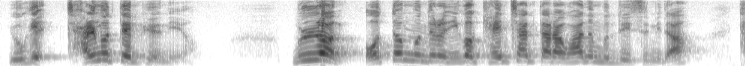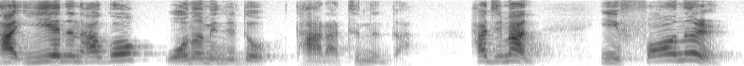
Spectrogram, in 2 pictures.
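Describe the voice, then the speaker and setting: A man leads a casual English lesson in an animated way. His pitch swings up and down as he asks himself questions and answers them. He drops English phrases in as he goes. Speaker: English teacher.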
